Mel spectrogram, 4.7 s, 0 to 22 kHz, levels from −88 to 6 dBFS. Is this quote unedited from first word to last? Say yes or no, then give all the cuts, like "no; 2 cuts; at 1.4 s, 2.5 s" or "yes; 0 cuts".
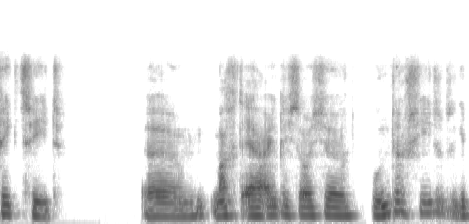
no; 1 cut; at 3.7 s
